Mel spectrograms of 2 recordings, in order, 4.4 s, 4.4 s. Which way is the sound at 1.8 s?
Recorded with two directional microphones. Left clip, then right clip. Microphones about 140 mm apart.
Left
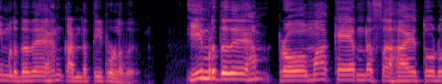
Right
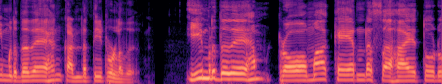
45° right (ahead or behind).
